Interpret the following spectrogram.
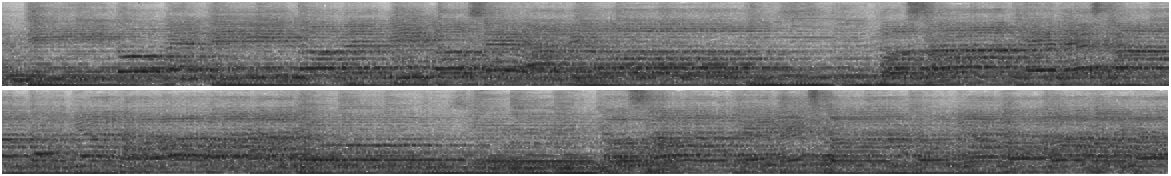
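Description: Church choir singing, accompanied by held low organ notes that change every second or two.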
